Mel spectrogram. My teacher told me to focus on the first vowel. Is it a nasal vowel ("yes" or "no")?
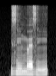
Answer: yes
